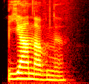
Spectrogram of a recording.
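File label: "янавны", Komi, female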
